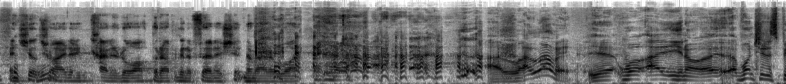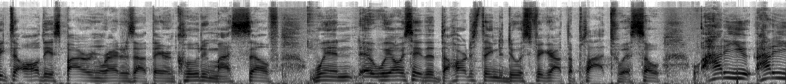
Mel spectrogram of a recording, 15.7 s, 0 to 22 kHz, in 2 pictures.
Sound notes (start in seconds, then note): 5.7 laughter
